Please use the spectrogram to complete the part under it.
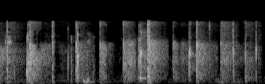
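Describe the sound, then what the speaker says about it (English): A summit audience at an improv show claps in a sparse, uneven burst, individual hand claps close and distinct with brief gaps between them. "Let's give them a round of applause, everyone, please."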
